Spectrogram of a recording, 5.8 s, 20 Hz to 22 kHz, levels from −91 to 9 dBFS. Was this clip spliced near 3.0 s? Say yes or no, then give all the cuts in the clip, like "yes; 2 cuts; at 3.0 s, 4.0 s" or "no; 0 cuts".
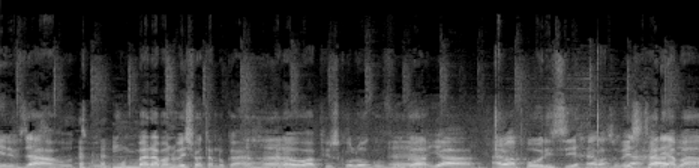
no; 1 cut; at 0.9 s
